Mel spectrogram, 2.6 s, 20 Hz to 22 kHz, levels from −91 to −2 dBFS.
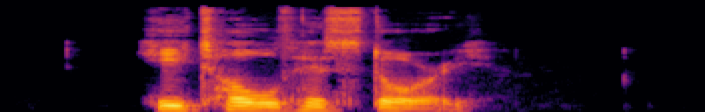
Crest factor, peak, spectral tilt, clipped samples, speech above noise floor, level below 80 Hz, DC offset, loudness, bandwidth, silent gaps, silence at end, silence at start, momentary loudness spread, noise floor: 18 dB; -2 dBFS; -4 dB/octave; under 0.1%; 47 dB; -58 dBFS; under 0.1%; -17 LUFS; 17 kHz; none; 0.85 s; 0.55 s; 13 LU; -64 dBFS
